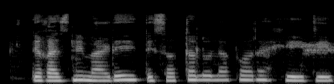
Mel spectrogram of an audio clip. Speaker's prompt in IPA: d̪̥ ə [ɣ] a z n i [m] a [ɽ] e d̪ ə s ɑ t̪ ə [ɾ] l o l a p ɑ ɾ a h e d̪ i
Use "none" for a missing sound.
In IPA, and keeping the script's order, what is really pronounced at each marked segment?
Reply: ɣ, m, ɽ, none

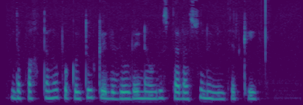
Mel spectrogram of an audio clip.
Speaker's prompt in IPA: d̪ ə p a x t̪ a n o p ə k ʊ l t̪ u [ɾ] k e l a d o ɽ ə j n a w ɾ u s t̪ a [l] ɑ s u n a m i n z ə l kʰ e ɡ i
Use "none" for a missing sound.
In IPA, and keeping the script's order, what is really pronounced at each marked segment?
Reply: ɾ, l

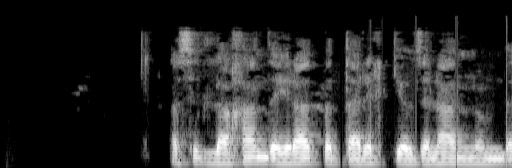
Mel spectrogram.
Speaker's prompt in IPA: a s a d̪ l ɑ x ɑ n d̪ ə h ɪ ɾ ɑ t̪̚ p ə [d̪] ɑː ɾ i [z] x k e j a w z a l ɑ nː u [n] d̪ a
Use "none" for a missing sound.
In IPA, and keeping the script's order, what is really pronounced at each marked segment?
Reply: t̪, none, m

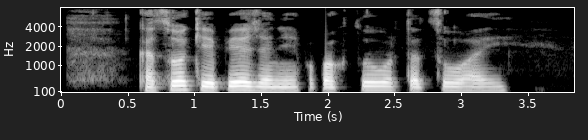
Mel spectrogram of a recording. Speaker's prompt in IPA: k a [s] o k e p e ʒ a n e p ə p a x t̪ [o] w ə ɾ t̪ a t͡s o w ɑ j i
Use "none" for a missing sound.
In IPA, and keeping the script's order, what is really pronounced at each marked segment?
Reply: t͡s, o

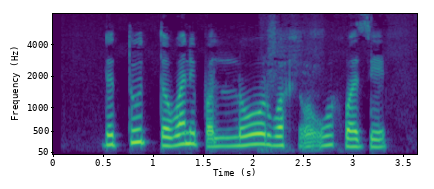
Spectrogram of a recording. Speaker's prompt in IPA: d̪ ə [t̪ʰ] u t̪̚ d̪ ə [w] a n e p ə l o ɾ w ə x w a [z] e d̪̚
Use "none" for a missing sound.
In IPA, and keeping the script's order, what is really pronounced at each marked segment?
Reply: t̪, w, z

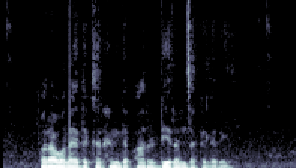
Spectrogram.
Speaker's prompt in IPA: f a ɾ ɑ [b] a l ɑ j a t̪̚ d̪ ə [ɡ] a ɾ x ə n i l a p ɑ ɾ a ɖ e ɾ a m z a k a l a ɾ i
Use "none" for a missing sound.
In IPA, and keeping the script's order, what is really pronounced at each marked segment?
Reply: w, k

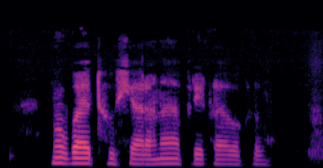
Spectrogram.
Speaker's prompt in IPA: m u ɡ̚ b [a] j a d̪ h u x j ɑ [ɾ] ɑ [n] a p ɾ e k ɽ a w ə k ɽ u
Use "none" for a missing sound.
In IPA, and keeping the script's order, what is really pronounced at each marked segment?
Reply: ɑ, ɾ, n

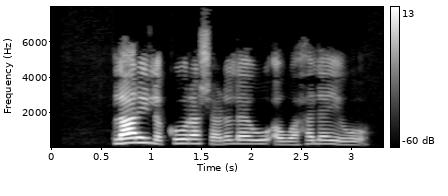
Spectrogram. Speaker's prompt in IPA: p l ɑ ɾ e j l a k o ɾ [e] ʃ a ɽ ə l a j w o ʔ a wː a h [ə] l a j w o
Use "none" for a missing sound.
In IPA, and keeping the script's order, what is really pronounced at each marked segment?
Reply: a, ə

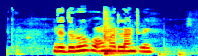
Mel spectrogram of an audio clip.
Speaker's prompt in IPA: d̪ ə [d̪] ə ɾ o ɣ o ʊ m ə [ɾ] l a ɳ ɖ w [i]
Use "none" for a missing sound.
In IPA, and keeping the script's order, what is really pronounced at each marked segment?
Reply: d̪, ɾ, i

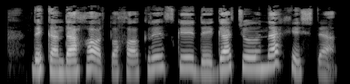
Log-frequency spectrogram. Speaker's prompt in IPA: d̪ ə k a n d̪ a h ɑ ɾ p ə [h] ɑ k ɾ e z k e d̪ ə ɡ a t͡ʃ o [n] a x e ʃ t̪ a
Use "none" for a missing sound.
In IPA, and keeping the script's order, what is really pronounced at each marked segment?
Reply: x, n

